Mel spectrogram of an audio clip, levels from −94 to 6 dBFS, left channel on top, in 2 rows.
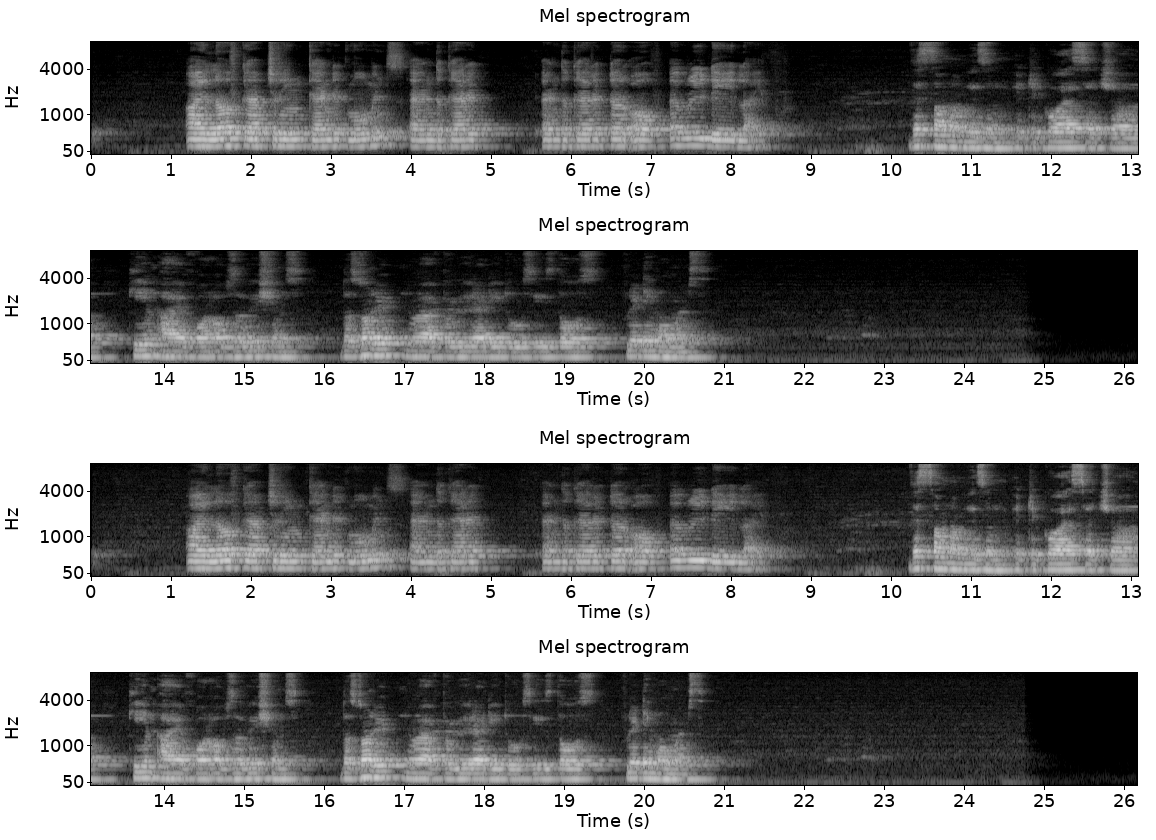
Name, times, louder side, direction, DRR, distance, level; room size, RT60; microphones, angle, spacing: voice 1, 1.2-4.8 5.6-8.4, equal, 30° left, -1 dB, 0.6 m, -23 dB
voice 2, 10.2-13.1 13.6-15.7 16.2-19.4 19.8-20.7, right 2 dB, 45° right, 4 dB, 0.4 m, -22 dB
5.1 x 4.3 x 2.3 m, 1.1 s
head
